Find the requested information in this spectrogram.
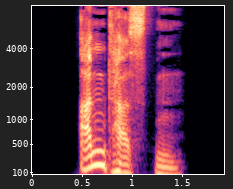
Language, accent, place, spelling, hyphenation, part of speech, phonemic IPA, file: German, Germany, Berlin, antasten, an‧tas‧ten, verb, /ˈanˌtastn̩/, De-antasten.ogg
- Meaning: to touch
